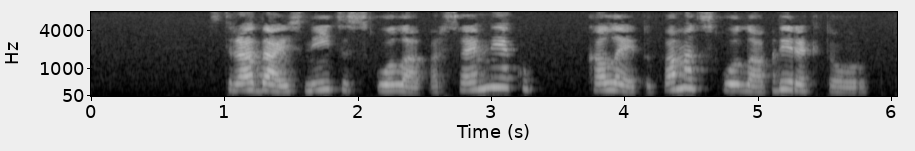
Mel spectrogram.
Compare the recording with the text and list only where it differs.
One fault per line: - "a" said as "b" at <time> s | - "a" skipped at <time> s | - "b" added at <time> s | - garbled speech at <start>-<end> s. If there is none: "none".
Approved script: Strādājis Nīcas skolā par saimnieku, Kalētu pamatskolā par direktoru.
- "par" skipped at 5.0 s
